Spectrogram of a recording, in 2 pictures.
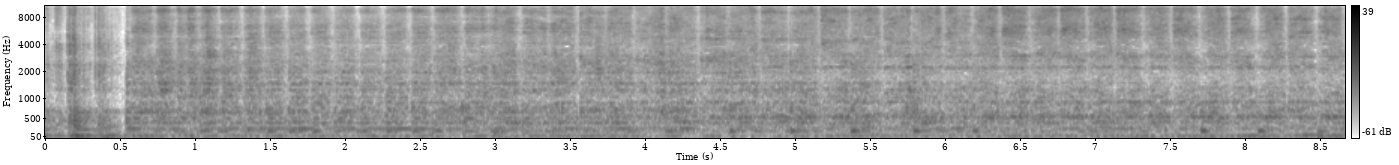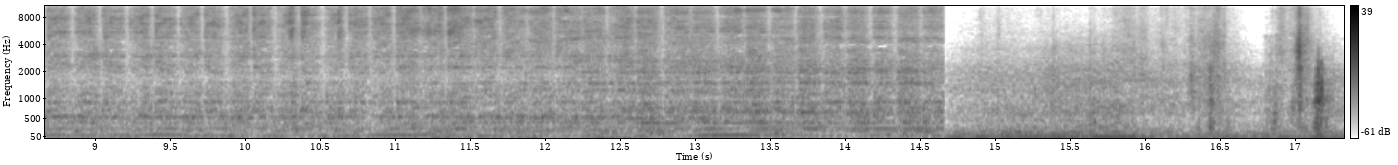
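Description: Sharpening stone on the guide rod of a Ruixin Pro fixed-angle knife sharpener, rasping along a steel knife edge in quick, repeated back-and-forth strokes. It stops abruptly about a second before the end.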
